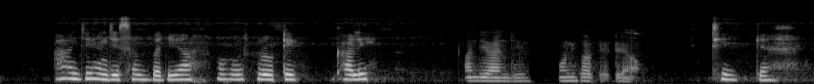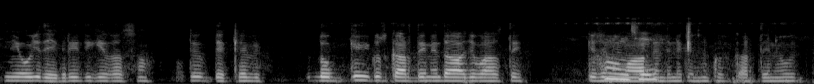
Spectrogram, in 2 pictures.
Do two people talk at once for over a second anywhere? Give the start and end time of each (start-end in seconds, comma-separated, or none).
none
